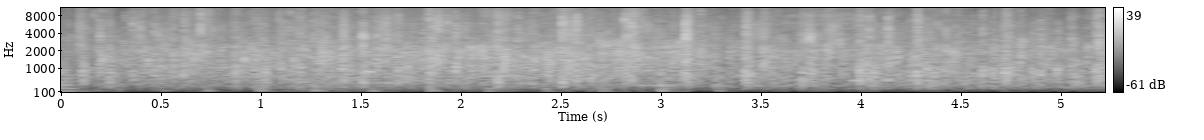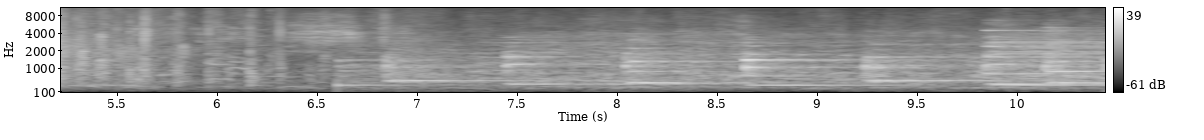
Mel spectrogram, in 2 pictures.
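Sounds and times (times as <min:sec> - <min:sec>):
audience applause: 0:00.0 - 0:06.7
laughter: 0:00.0 - 0:09.4
person talking: 0:05.9 - 0:10.3.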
